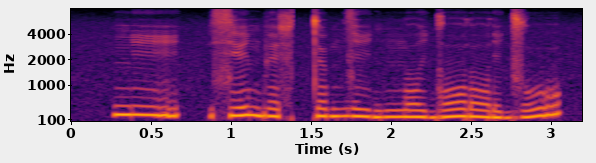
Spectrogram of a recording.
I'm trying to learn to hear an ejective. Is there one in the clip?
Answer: no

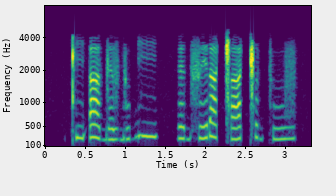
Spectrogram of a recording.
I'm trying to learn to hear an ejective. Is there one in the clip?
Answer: yes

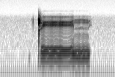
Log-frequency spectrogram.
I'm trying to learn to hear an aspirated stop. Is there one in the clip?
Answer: no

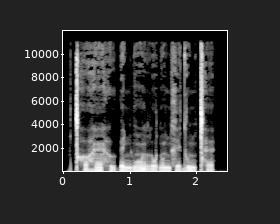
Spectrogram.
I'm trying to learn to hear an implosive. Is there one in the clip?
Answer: yes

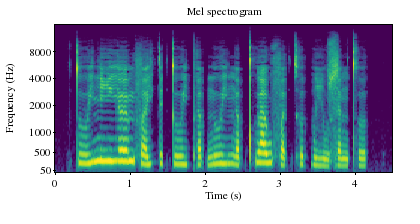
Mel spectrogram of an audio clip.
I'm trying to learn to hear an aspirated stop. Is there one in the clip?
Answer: yes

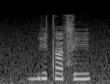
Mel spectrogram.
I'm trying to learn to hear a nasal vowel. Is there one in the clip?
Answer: yes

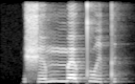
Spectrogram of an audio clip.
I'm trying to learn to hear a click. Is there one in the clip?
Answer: no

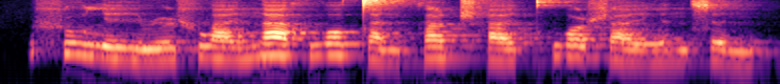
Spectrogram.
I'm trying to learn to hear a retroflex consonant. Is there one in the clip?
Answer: yes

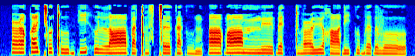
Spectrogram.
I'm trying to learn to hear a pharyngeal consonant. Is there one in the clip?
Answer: yes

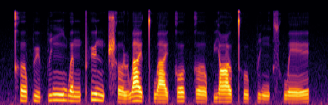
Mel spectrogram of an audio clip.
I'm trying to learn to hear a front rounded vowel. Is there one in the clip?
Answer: yes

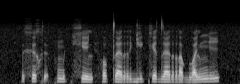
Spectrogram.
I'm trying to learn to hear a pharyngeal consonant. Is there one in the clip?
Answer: no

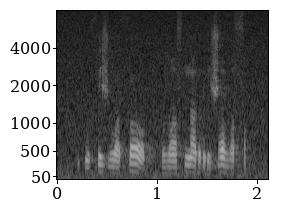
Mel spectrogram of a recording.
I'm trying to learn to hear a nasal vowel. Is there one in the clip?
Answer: no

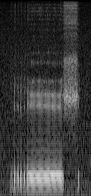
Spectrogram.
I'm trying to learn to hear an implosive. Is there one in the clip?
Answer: no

